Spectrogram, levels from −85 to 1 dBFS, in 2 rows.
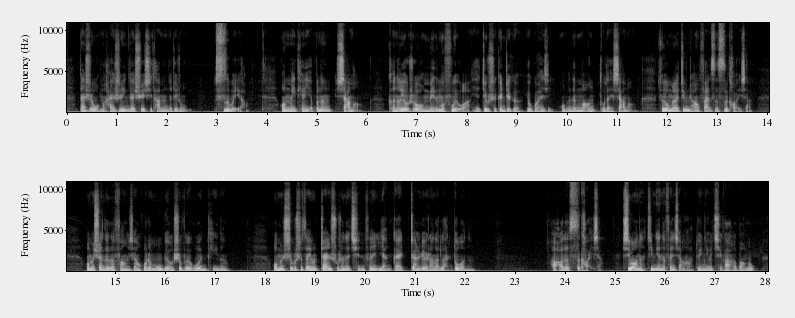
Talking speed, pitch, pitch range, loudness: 290 characters per minute, 130 Hz, 115-150 Hz, -26 LUFS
